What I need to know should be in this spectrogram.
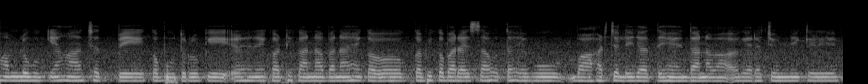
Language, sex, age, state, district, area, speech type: Hindi, female, 30-45, Uttar Pradesh, Lucknow, rural, spontaneous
